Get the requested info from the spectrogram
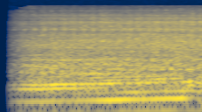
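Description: Vehicle engine idling: a steady low hum that fades in at the start.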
